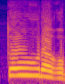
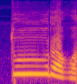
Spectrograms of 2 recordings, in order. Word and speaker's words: 都: 자, 또우라고 발음을 해서 모두 전부라고 하는 뜻을 갖습니다. 그런데이 도도자는 또 뚜라고 하는 발음도 있습니다.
